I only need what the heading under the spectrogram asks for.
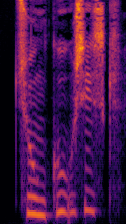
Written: tungusisk

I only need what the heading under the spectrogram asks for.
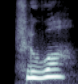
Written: fluor

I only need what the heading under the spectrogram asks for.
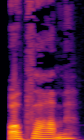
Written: opvarme

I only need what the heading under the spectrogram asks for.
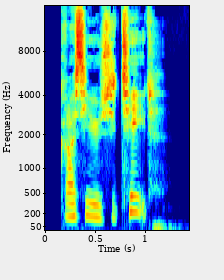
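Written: graciøsitet

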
